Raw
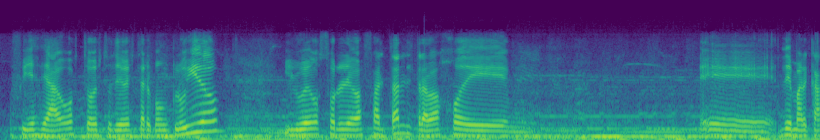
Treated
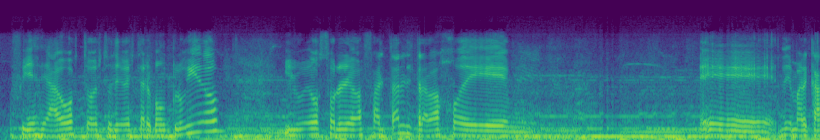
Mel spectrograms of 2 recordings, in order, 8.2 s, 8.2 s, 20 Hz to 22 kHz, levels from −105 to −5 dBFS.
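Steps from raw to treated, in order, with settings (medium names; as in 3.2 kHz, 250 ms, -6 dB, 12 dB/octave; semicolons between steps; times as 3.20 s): compressor with a negative ratio -24 dBFS, ratio -0.5; trim +2 dB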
